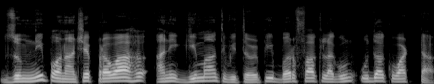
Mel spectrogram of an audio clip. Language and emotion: Goan Konkani, neutral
